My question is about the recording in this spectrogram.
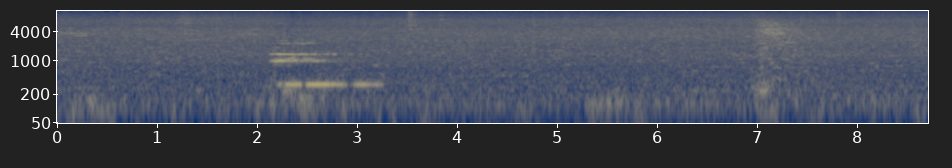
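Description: Steady city traffic hum. About two seconds in comes a loud, steady-pitched tone, broken briefly in the middle, and a short sharp knock comes near the end.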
